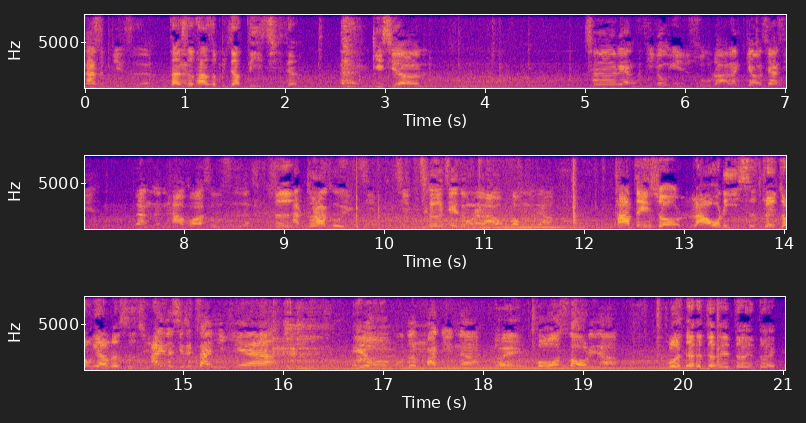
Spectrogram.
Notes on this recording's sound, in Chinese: 聯結車外景。台灣馬路有多平，這集的音質就有多好。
